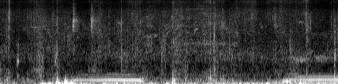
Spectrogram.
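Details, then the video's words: Farm herd of Highland cattle eagerly greeting fresh grass after weeks on hay, a new calf nearby. Two sustained, even low moos with rich harmonics, separated by thumps and rustling of the animals moving about. "Feeding Highland Cattle Fresh Grass - Excited Herd and Playful Calf"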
